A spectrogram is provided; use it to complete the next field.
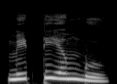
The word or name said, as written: ಮಿಟ್ಟೆಯಂಬು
